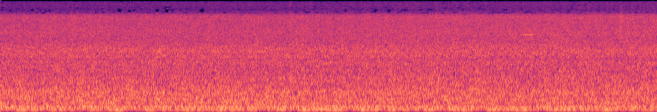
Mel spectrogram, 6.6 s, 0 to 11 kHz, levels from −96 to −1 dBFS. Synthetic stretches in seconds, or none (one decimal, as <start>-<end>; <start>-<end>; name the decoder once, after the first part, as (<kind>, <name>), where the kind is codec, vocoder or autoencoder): 4.3-6.0 (vocoder, BigVGAN v2)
